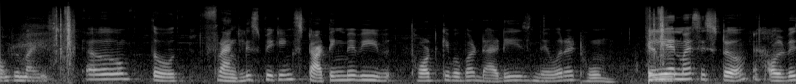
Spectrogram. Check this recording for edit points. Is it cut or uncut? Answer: cut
